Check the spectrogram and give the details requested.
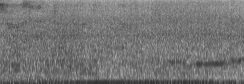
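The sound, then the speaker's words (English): Cars and motorcycles barrel down Main Street in downtown Fort Myers after sunset, following a hurricane; engines drone loudly and continuously in the foreground, with a faint hum of voices mixed into the background. “Cars and motorcycles barrel down Main Street.”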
